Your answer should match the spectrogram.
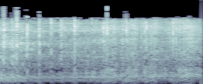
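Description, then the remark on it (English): A chainsaw roars steadily as it carves into a big piece of wood, its loud, buzzing engine whine holding constant throughout, with no voices present. “He's got a chainsaw, and oh, yeah.”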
